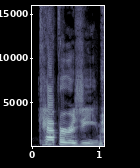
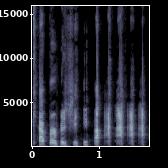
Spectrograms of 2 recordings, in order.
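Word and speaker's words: caporegime: Is it Capo regime? Capo regime. Kappa regime. Okay, Kappa regime.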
